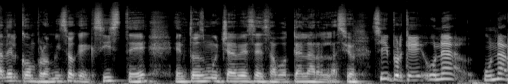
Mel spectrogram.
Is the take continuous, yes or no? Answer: yes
